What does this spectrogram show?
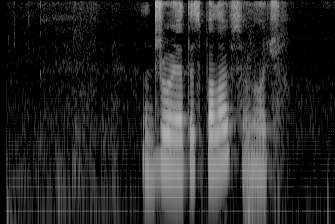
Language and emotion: Russian, neutral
